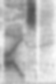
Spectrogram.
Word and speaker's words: eis: It literally uses a Greek word, E-I-S. It's pronounced ice, and it means in relationship to your desire.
